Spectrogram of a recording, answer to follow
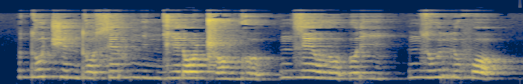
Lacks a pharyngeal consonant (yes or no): yes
